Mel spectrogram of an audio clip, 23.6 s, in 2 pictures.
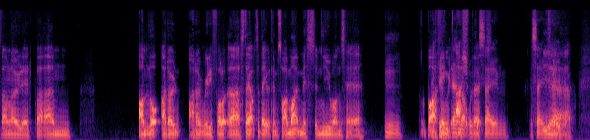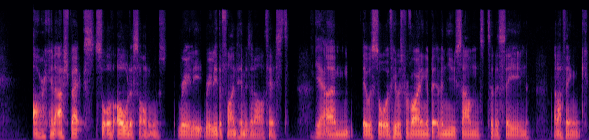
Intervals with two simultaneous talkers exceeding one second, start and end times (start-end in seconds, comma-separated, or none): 8.6-9.8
